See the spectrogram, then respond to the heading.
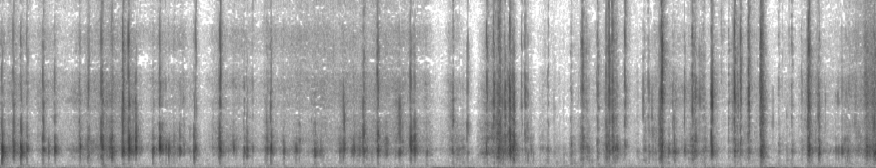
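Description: Long pink nails tap and scratch across a flat, empty brown kraft paper bag lying on a rug. The result is a steady run of quick, dry, papery clicks and crinkly scratching strokes, bright and crisp with almost no low end. Each tap dies away almost instantly.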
